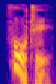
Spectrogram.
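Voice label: "forty", British English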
